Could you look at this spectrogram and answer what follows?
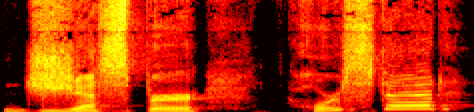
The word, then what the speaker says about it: Jesper Horsted: Tight end Jesper Horsted? Am I saying that right? – Yeah.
